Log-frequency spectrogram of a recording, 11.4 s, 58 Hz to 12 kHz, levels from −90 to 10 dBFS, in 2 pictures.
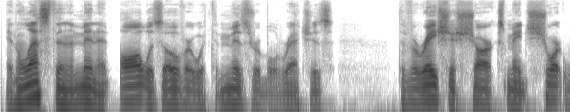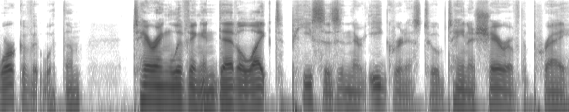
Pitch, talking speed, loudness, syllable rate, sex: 85 Hz, 205 wpm, -22 LUFS, 5.7 syllables/s, male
